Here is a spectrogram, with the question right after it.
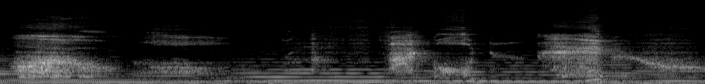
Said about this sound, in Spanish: Una respiración, pero es como si la madera respirara, como si las piedras respiraran, como si el piso respirara. No es la criatura, es lo que la rodea lo que respira.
